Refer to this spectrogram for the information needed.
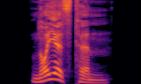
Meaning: strong dative masculine/neuter singular superlative degree of neu
- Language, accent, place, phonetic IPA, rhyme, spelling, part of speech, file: German, Germany, Berlin, [ˈnɔɪ̯əstəm], -ɔɪ̯əstəm, neuestem, adjective, De-neuestem.ogg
